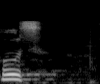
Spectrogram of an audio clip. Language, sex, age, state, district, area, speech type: Maithili, female, 60+, Bihar, Begusarai, rural, read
